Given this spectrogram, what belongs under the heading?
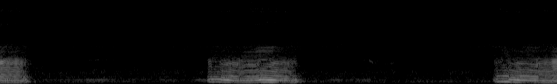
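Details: Sleeping female Chihuahua snores softly and rhythmically, with buzzing inhalations about every three seconds and quiet breathing between; snoring.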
